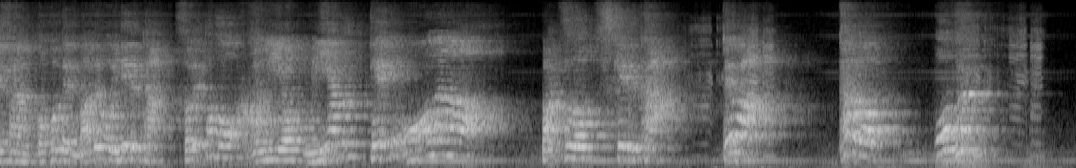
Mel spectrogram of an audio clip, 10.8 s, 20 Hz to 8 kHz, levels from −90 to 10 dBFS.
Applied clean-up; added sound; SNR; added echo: neural separator model SepFormer DNS4.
